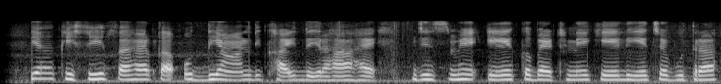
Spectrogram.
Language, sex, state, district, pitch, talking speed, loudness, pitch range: Hindi, female, Chhattisgarh, Kabirdham, 215 Hz, 135 wpm, -15 LUFS, 200-230 Hz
